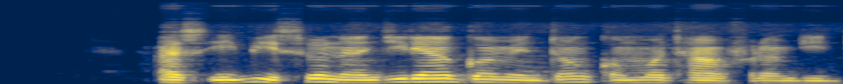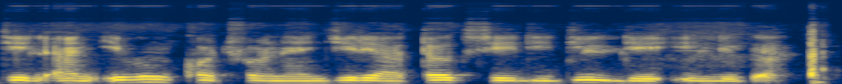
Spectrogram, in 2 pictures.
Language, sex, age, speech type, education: Nigerian Pidgin, male, 15-29, spontaneous, tertiary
